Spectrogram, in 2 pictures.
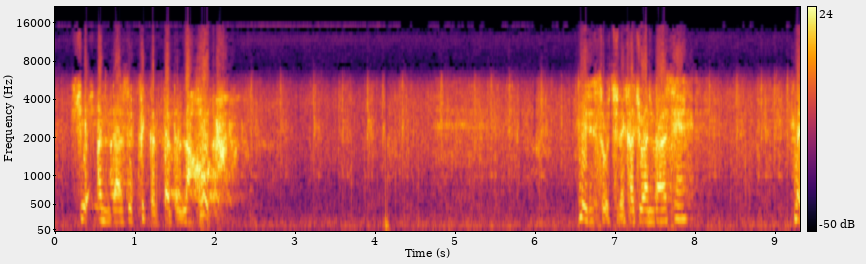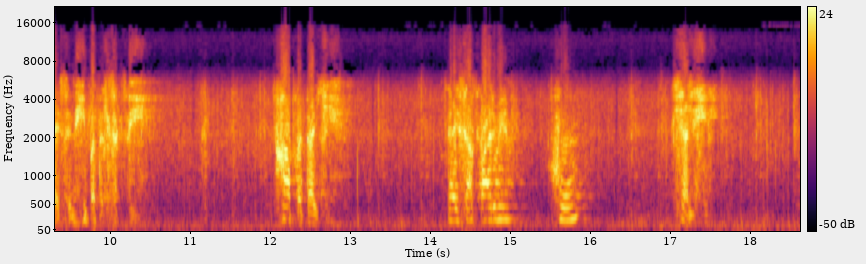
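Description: A woman speaks firmly and with feeling, close by, in bursts with pauses.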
